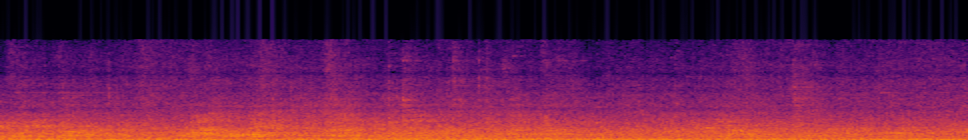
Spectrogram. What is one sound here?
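A crowd of diners chatters in an echoing indoor hall.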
